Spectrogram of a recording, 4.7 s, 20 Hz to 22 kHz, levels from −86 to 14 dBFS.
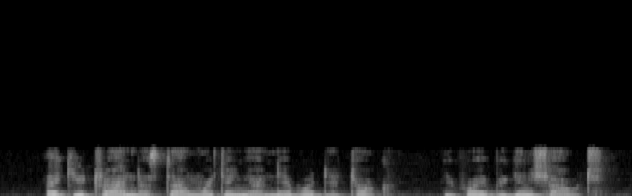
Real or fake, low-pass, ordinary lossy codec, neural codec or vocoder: real; 5.4 kHz; none; none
